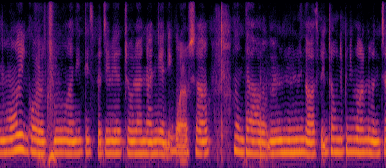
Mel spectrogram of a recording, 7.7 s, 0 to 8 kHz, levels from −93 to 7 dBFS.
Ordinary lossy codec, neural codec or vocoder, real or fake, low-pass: none; codec, 16 kHz, 2 kbps, FreqCodec, smaller model; fake; none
